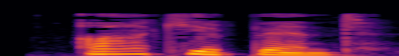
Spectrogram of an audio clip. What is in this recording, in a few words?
"Occupant", English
